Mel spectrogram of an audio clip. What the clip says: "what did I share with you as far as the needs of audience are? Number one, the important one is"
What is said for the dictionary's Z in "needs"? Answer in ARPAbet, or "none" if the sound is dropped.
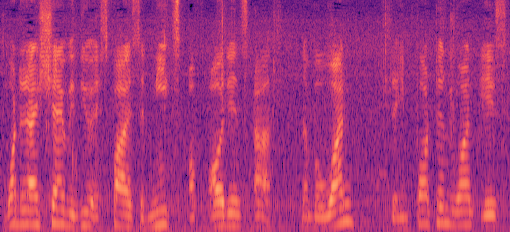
S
